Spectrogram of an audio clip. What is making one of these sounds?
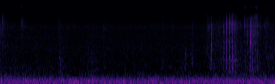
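Small plastic items click and rustle softly as they are handled.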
